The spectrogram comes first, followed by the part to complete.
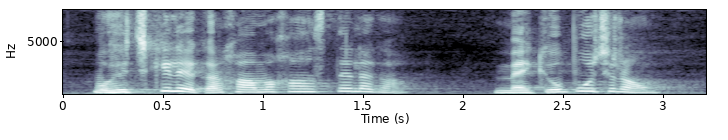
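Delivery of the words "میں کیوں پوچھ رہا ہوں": stern, harsh voice. Reading a story aloud, voicing an angry questioner: harsh tone. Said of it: "میں نے سخت لہجے میں کہا".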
